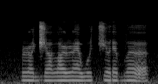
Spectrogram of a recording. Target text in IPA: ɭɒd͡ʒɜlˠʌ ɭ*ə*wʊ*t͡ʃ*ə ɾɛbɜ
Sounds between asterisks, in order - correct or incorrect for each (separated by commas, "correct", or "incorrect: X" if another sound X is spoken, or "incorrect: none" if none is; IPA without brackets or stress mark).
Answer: incorrect: æ, correct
